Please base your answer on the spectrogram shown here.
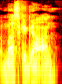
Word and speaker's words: Muskegon: 1920 and moved to how do you pronounce it earlier Tom Muskegon Muskegon people pronounce it yeah Michigan people pronounce it Muskegon but I appreciate your creativity so William Wallace he moved to Muskegon like her writing some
